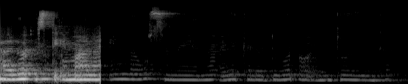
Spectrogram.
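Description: Throughout, the speech has dull, flickering treble and a gritty, swishy grain, likely Bluetooth SBC compression starving the top sub-bands at a bit pool that fits roughly 80 kbps. From 1.00 s to the end, the speech suddenly drops about 24 dB to a faint residue, the sign of one channel inverted, likely cancelling the centred sound in a mono sum.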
